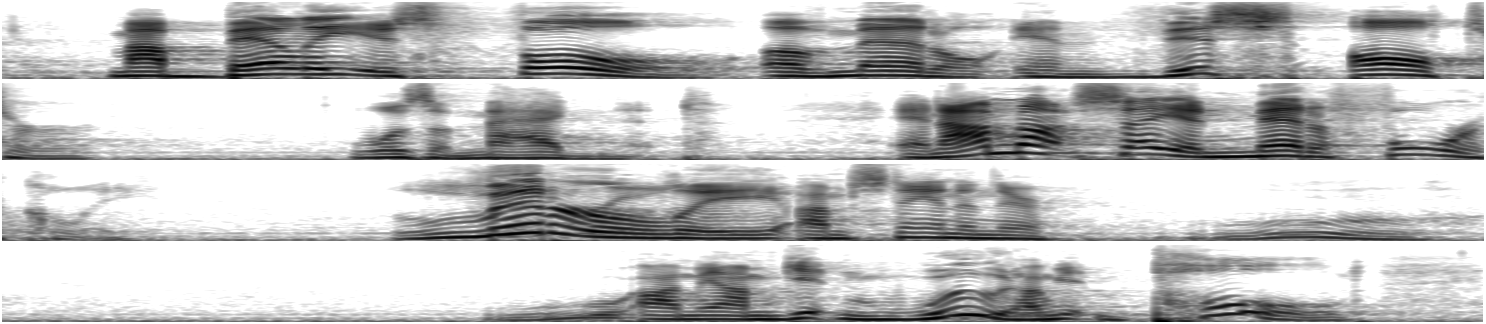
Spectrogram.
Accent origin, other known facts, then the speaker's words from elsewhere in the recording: Athens, Georgia, United States; I was born and raised in Athens, Georgia.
